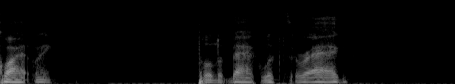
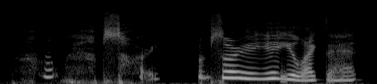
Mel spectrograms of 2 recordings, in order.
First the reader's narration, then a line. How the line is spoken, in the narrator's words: cried back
